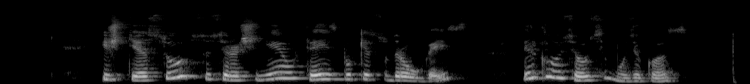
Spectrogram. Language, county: Lithuanian, Vilnius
